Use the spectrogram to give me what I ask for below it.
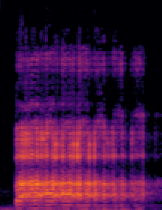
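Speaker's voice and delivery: long quavering baa; lamb bleat. Shown as a demonstration. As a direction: bleat it out like a sheep. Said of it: "I like your sheep sounds".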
